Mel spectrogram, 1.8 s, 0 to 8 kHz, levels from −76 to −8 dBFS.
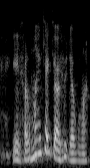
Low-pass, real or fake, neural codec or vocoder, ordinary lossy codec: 7.2 kHz; fake; vocoder, 22.05 kHz, 80 mel bands, HiFi-GAN; Opus, 32 kbps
